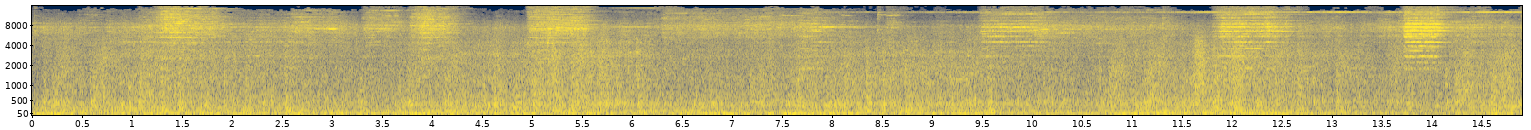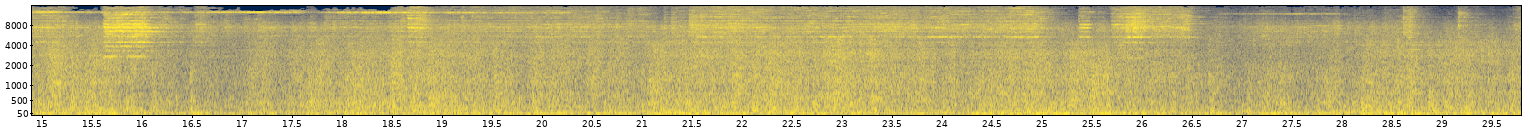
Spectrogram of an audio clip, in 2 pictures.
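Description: Freight train rolling steadily, with a continuous rumble and clatter of wheels on rail and short high wheel squeals, most of them in the middle stretch.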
